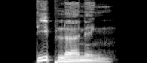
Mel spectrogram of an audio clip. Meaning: deep learning
- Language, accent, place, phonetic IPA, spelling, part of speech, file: German, Germany, Berlin, [ˈdiːp ˌlœːɐ̯nɪŋ], Deep Learning, noun, De-Deep Learning.ogg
